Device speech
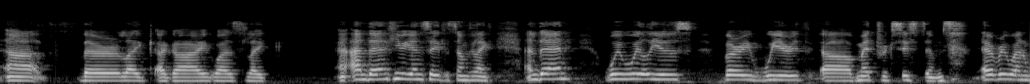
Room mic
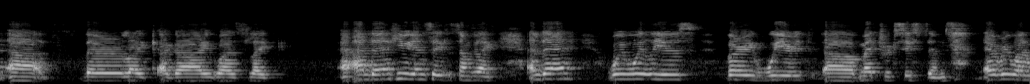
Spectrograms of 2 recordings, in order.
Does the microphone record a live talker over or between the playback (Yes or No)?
No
